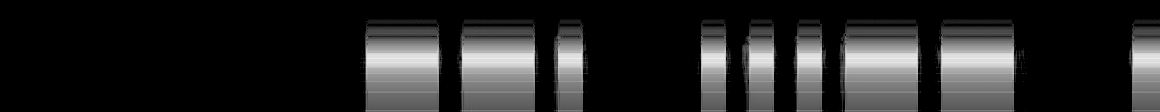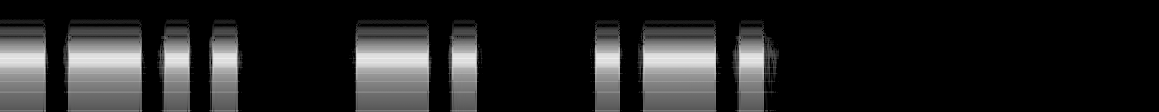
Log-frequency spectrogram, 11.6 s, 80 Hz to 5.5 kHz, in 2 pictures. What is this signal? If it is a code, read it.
Morse code, heard as a keyed tone, about 10 wpm, spaced as for 8 wpm, 600 Hz. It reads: G3ZNR
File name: Callsigns-10-8wpm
